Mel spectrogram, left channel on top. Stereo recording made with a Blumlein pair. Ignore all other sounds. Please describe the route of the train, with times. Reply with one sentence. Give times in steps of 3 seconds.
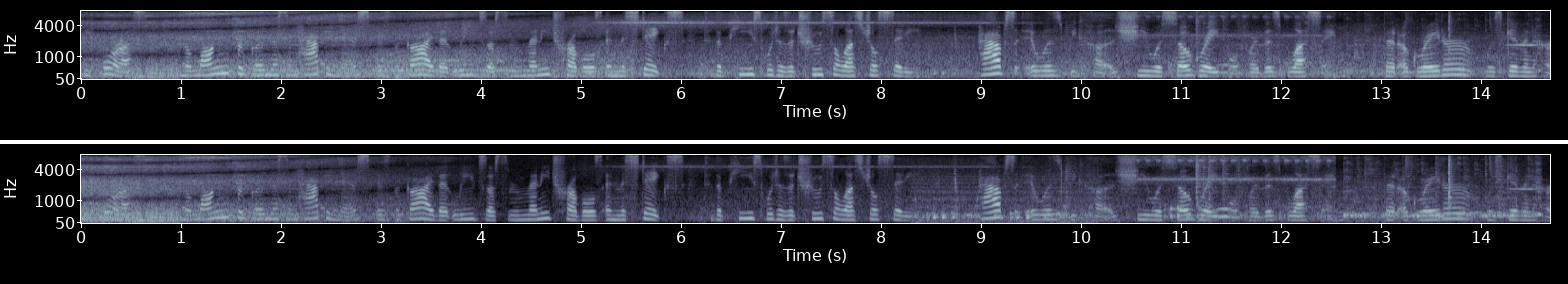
You can hear the train in the centre from 0 s and on the left from 3 s.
